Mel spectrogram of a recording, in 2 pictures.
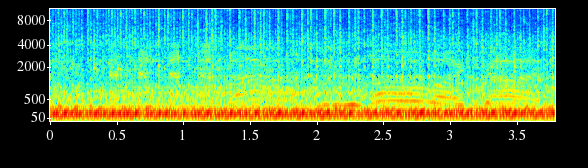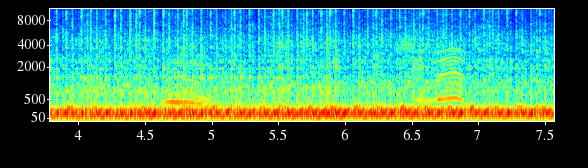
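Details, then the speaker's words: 1987 Chevy S10 with LS V8 swap and open headers, restarted after sitting six months: deep, steady rumble idling down quickly to about 900 rpm; normal idle, very loud. "that is so loud it's literally at 900 rpm dude she's been dead for like six months just sitting and it idles down so fast and properly god it's beautiful"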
